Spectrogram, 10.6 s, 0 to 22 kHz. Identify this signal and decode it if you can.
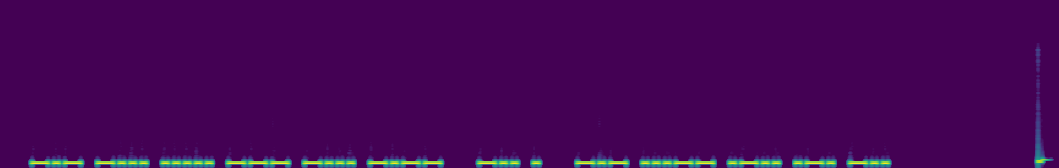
Morse code, heard as a keyed tone, about 22 wpm, 700 Hz. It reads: KB5OBY DE K3LRD
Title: USA Callsign DE Callsign 22wpm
